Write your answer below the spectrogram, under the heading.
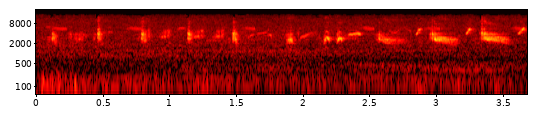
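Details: Oriental reed warbler singing in the evening sun over a fallow rice field in mid-May: a continuous run of harsh, chattering notes, short buzzy bursts and slurred phrases in quick succession, over a steady low rumble.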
